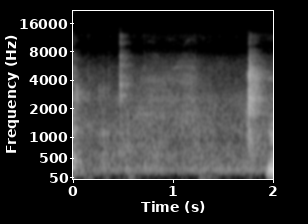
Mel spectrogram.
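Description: A metal spoon clinking against a ceramic bowl of chilli: a faint tick about a quarter of the way in and a sharper clink near the end as the spoon goes back into the bowl, followed by a short 'mm' from the man eating.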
